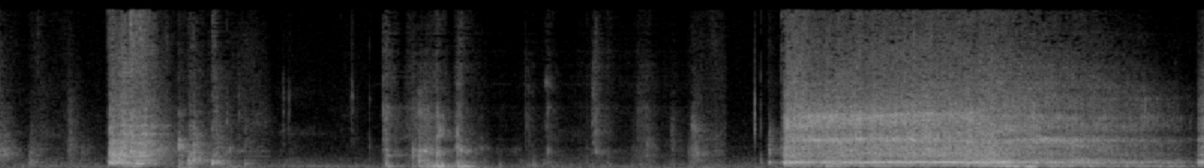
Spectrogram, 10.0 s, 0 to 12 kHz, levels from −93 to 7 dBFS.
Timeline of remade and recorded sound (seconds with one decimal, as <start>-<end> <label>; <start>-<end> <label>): 0.0-3.1 recorded; 3.1-5.8 remade; 5.8-10.0 recorded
